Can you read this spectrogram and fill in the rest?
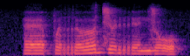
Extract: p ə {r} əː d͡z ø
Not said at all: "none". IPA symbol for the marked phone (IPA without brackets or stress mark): r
